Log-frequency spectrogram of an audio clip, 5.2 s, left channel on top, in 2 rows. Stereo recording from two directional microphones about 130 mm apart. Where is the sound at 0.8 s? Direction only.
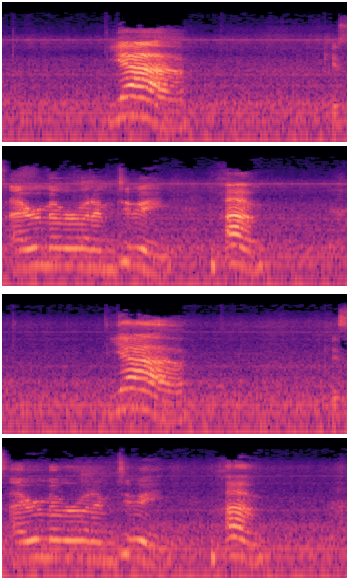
15° right (ahead or behind).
